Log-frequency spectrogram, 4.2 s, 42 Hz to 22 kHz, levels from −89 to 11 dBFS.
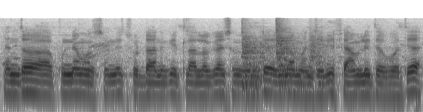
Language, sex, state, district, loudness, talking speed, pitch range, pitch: Telugu, male, Andhra Pradesh, Sri Satya Sai, -15 LUFS, 170 wpm, 110-115 Hz, 110 Hz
